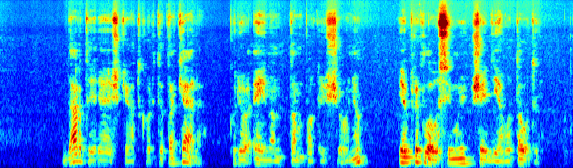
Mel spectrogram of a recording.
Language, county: Lithuanian, Marijampolė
